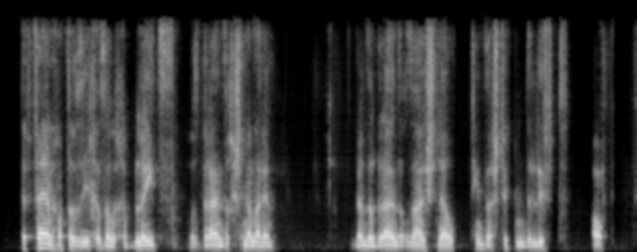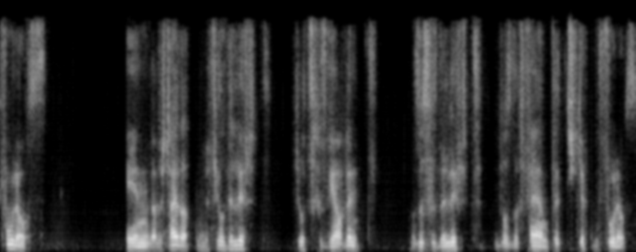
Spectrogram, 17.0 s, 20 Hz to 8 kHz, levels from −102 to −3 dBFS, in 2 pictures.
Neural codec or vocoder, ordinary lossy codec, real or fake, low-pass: codec, 16 kHz, 4 kbps, X-Codec, HuBERT features, trained on general audio; AAC, 48 kbps; fake; 7.2 kHz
